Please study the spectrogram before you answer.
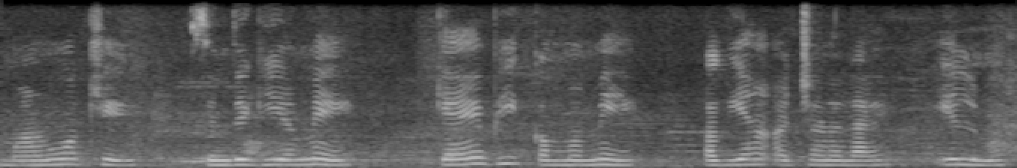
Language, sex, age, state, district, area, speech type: Sindhi, female, 18-30, Gujarat, Junagadh, rural, spontaneous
